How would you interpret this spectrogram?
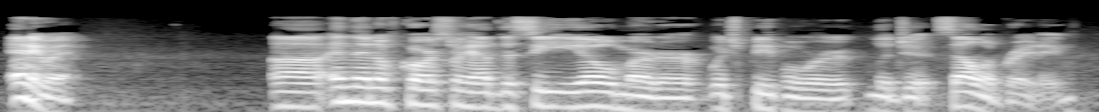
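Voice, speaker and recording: Male host, casual rambling monologue, animated and emphatic delivery, bright forward voice, mid pitch. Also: brisk. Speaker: host and scriptwriter introducing a table read. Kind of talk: informal rambling monologue to an audience.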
